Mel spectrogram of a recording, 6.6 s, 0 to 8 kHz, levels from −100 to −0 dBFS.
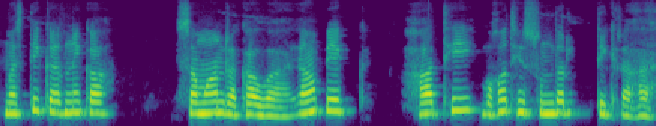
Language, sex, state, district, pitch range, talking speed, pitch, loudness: Hindi, male, Bihar, Gaya, 205-235 Hz, 155 wpm, 220 Hz, -16 LUFS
